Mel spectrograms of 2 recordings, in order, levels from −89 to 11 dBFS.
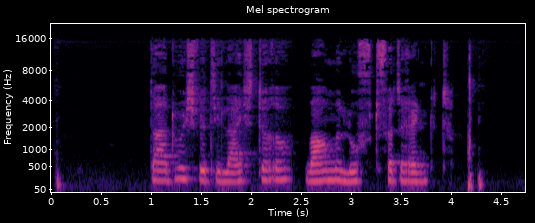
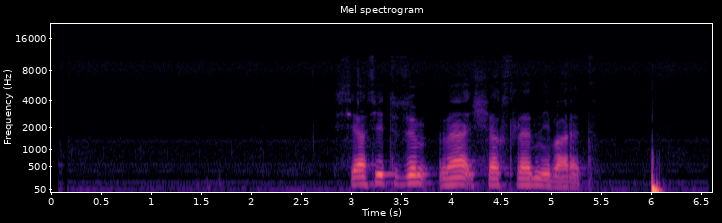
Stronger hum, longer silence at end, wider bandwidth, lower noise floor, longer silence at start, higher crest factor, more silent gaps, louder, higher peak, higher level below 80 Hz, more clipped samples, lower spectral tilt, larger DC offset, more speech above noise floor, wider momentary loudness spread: neither; about the same, 0.45 s vs 0.5 s; first, 16.5 kHz vs 10.5 kHz; about the same, -71 dBFS vs -69 dBFS; second, 0.05 s vs 3 s; about the same, 22 dB vs 26 dB; neither; about the same, -35 LUFS vs -33 LUFS; second, -14 dBFS vs -8 dBFS; second, -64 dBFS vs -38 dBFS; neither; second, -4 dB/octave vs -8.5 dB/octave; neither; about the same, 37 dB vs 37 dB; first, 9 LU vs 5 LU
